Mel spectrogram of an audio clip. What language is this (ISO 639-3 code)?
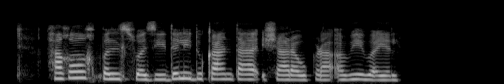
pus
